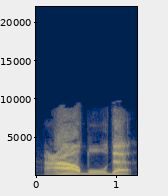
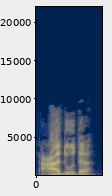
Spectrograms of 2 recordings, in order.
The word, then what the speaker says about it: عضدا: Now, most of the people would think that dad and dal here are the same by saying عَدُدَ. This is in Surah Al-Kahf. وما كنت متخذ المضلين عضدا, and not عددا.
